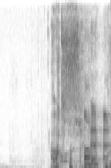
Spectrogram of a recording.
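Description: After a brief quiet moment, Imperial IPA beer suddenly pours right up against the microphone, a loud, fizzy, splashing rush that carries on steadily to the end.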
